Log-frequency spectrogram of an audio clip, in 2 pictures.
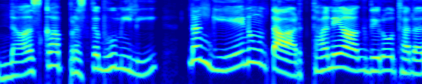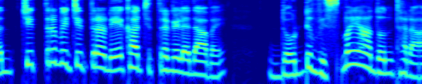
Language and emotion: Kannada, surprised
